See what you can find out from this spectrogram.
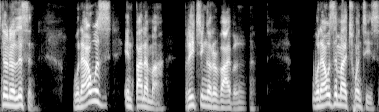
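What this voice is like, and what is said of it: Panamanian accent imitating another person. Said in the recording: “I'll go ahead and quit the accent now ... My dad's from Colón, Panama”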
